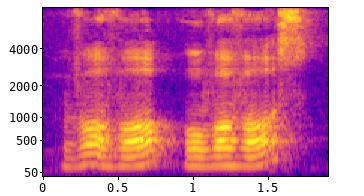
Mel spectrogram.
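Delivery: "Vovó ou vovós" slow, the final syllables stressed; last syllable stressed. Shown as a demonstration. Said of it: "Sílaba um". ("Vovó ou vovós" com a última sílaba forte)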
